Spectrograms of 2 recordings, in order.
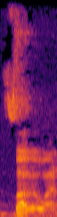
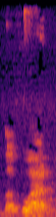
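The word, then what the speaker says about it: भगवान: And somebody will come out and correct them and tell them that the word is not Bhagavan, it's Bhagwan, it's God.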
